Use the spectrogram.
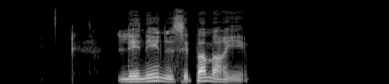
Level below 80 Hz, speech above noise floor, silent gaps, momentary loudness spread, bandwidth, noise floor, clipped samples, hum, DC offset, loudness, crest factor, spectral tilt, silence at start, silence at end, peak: -66 dBFS; 62 dB; none; 21 LU; 15 kHz; -82 dBFS; under 0.1%; none; under 0.1%; -20 LUFS; 22 dB; -4 dB/octave; 1.2 s; 1.45 s; -2 dBFS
